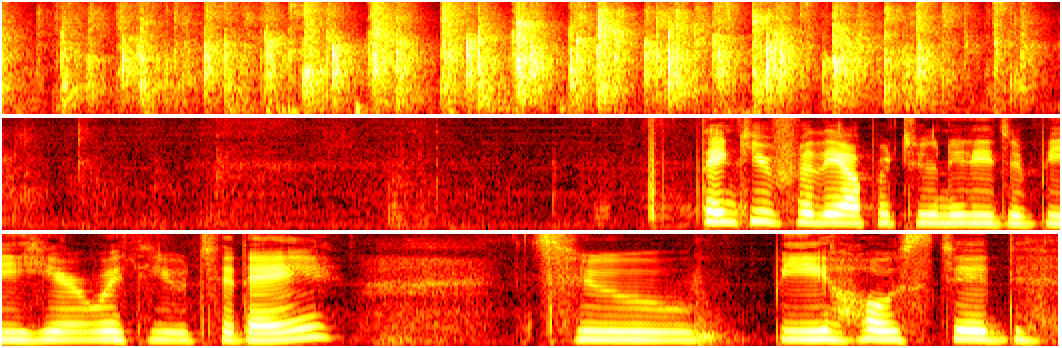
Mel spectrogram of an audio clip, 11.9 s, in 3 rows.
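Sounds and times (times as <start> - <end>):
audience clapping: 0.0 - 4.2
speech: 6.6 - 9.3, 10.0 - 11.8.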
